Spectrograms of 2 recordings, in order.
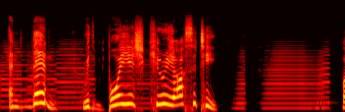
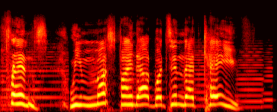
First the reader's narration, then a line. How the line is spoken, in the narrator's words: Laughing loudly, they said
